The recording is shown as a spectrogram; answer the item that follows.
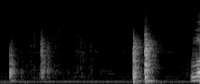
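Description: Tarot cards being handled as a card is drawn from the deck: a couple of light clicks, over a low steady hum. A short vocal sound comes about a second and a half in, and speech starts at the very end.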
